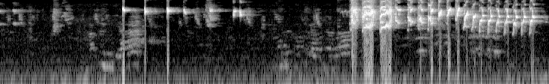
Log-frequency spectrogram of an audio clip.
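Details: Ngekek panjang from a violet parblue creamino fighter lovebird, a recording meant to train other lovebirds; scattered high clicks and chirps, then a loud rapid rattling trill of evenly spaced pulses for nearly three seconds.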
